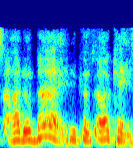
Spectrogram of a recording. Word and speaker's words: Adonai: one little word no y yeah and he which he pronounced Y and so the rabbi helped him out and said no no that's Adonai because okay he says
